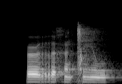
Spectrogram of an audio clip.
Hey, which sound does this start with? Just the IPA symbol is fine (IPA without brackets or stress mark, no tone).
ə˞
